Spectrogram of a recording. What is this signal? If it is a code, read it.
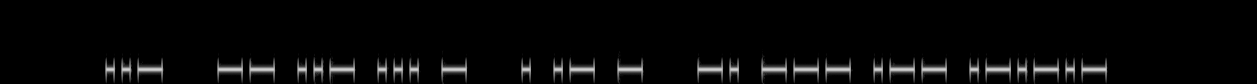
Morse code, heard as a keyed tone, about 16 wpm, 700 Hz. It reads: U MUST EAT NOW.
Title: Sentences from Top 300 Words and Abbreviations 15wpm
